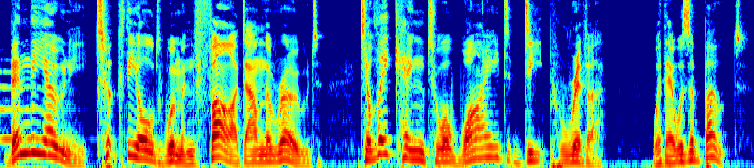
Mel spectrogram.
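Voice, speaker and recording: A man narrating a children's story in an expressive, theatrical storytelling manner. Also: mid-range voice, unhurried, faint music behind.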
